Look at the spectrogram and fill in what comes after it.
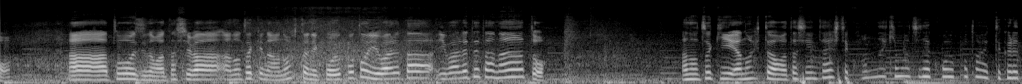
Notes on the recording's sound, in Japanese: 川沿いを歩きながら。今日は、散歩をしながらの収録回。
